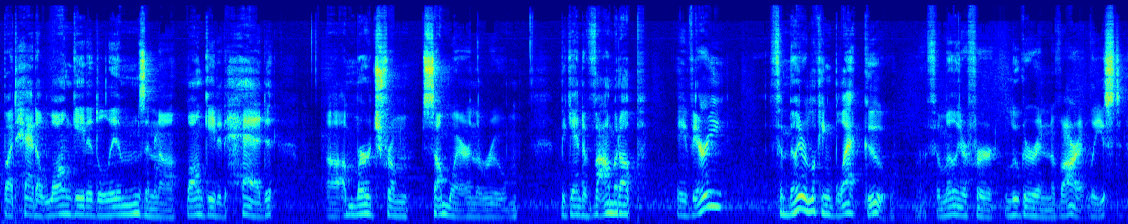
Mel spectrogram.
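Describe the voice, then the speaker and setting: A man's voice: on the low side, measured pace, fairly bright tone. A man running a tabletop game as game master, narrating off the cuff in an informal, casually sweary way. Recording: clearly noisy room recording.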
